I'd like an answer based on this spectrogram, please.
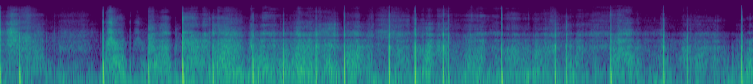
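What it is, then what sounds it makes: Cardboard box, tapped and scratched. Fingernails scratch and tap on a small, hollow printed paperboard box. A soft, steady scratching rustle runs underneath around eighteen sharp, dry taps with a hollow, low-weighted thud that dies away almost instantly.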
